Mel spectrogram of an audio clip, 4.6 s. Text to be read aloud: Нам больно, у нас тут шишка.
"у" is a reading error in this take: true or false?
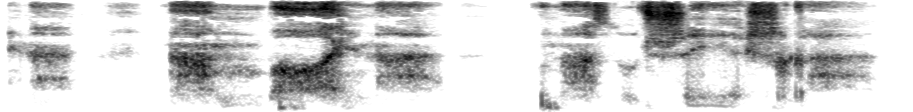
false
